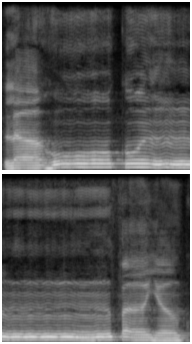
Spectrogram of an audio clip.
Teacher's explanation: Kalau tadi menyamarkan bunyi tanwin, sekarang menyamarkan bunyi nun sukun. Ya, namanya ikhfa ayah bunda.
